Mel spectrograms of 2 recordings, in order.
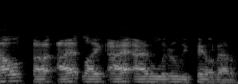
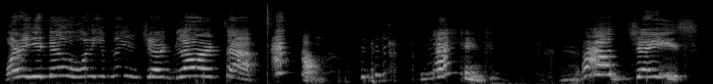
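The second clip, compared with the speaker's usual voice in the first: much higher, fast, yelping protest; indignant golem; 6 dB louder than usual. Acted. Second golem protesting as he gets hit, high and yelping. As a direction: squeal in outrage while being punched. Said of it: "you hear someone else go".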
